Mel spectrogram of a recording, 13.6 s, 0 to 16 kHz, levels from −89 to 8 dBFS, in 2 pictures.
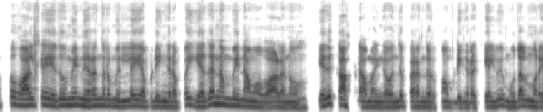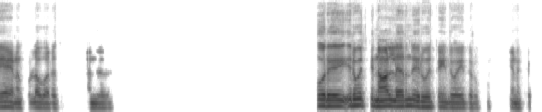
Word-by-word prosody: அப்போ, 170 +5 -9
வாழ்க்கையில 165 +2 +3
எதுவுமே 165 +3 0
நிரந்தரம் 155 0 0
இல்லை, 145 +2 +1
அப்பிடிங்கிறப்ப, 130 +3 -2 0.2
"எத 185 +8 +2
நம்பி 165 -3 +1
நாம 130 -3 +1
வாழணும்? 120 -2 +1 0.3
எதுக்காக 180 -4 +2
நாம 125 -1 0
இங்க 120 0 -2
வந்து 135 +3 -2
பெறந்திருக்கோம்?" 125 -1 -2
அப்பிடிங்கிற 120 0 -4
கேள்வி 130 +4 -1
முதல் 145 +3 +1
முறையா 125 0 +1
எனக்குள்ள 110 +1 -6
வருது. 105 -1 -9 0.4
அந்த 105 -1 -6 2.8
ஒரு 150 -1 +5 0.2
24ல 150 -3 +4
இருந்து 150 -1 +1
25 120 -3 -2
வயது 110 0 -5
இருக்கும், 100 - -22 0.2
எனக்கு. 105 -1 -10
130 Hz, 130 wpm, -22 LUFS, 120-155 Hz, 2.8 s, ஒரு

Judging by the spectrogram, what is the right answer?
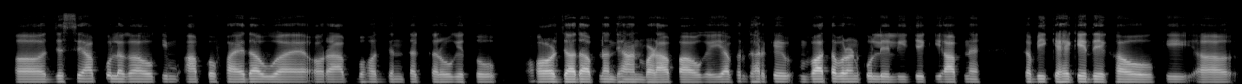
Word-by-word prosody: अ, 120 0 +2
जिससे 135 +1 -5
आपको 130 +1 -1
लगा 130 -1 +1
हो 125 0 +1
कि 130 -1 -9
आपको 125 +1 -1
फ़ायदा 125 0 +1
हुआ 120 -1 +1
है 120 0 0
और 120 0 -4
आप 120 0 0
बहुत 125 +1 -5
दिन 125 -1 -8
तक 125 -3 -4
करोगे 120 0 -1
तो 120 0 -4 0.3
और 125 -1 +4
ज़्यादा 125 0 +7
अपना 125 +1 +1
ध्यान 120 -1 0
बढ़ा 115 0 +5
पाओगे? 115 0 +1
या 120 +1 0
फिर 145 +3 -11
घर 125 0 -3
के 135 - +2 0.3
वातावरण 130 0 +4
को - - -1
ले 125 -1 -1
लीजिए 120 +1 -5
कि 125 - -10
आपने 120 0 0 0.5
कभी 130 0 0
कह 125 +1 +4
के 130 +1 +3
देखा 125 0 0
हो 120 -1 +3
कि 120 -1 -7
अ, 115 0 0
125 Hz, 195 wpm, -24 LUFS, 120-125 Hz, 0.5 s, ज़्यादा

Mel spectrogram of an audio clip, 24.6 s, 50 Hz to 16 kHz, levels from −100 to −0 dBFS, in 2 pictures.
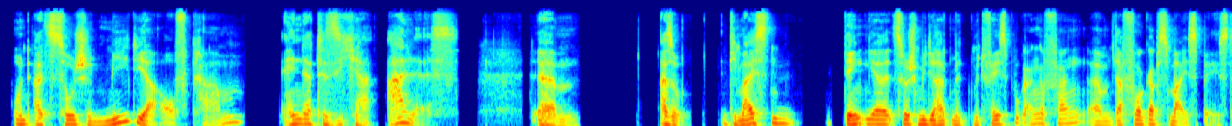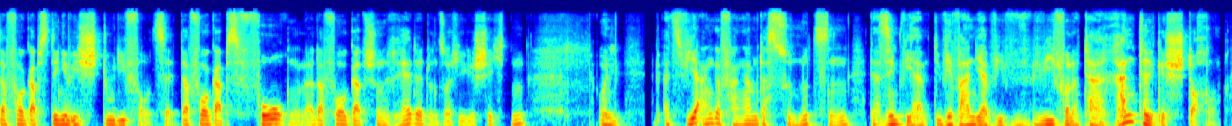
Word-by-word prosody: Und 120 -1 0
als 110 -2 0
Social 125 -3 +3
Media 130 - +3
aufkam, 175 +6 -7 0.4
änderte 130 +2 +1
sich 110 +3 -4
ja 90 -6 -5
alles. 160 -1 -1 0.8
Ähm, 90 -4 0 0.8
also - - +2 0.3
die 125 -2 -4
meisten 140 +4 +3 0.5
denken 130 +1 +7
ja, 125 -1 +4
Social 130 -1 +2
Media 120 -2 +5
hat 110 +1 0
mit 105 -2 -5
mit 105 - -6
Facebook 125 +4 -1
angefangen. 140 +5 -4
Ähm, 105 -1 -4
davor 125 +4 0
gab's 130 +1 +1
MySpace, - - -3
davor 125 0 0
gab's 120 -2 0
Dinge 120 -1 +4
wie 115 0 +1
StudiVZ, 115 +1 -1
davor 120 +1 +1
gab's 110 -2 0
Foren, 130 +1 +4
ne, - - -7
davor 120 0 -1
gab's 110 -2 -1
schon 110 -2 -4
Reddit 115 +5 -2
und 95 - -10
solche 100 +1 -8
Geschichten. 110 +5 -4 0.7
Und 105 -1 -2 0.4
als 115 0 -5
wir 150 +5 +6
angefangen 130 -4 -2
haben, 115 0 0
das - - -1
zu 105 - -1
nutzen, 115 0 -4 0.2
da 120 - -6
sind 120 +3 +3
wir 105 - +1
ja 95 +2 -3
wir 110 -1 +1
waren 105 +1 +3
ja 105 -2 +1
wie 100 0 -3
w 95 +5 -7
wie 115 +1 +5
von 115 -2 0
'ner 100 - -5
Tarantel 110 - +3
gestochen. - - 0
120 Hz, 155 wpm, -24 LUFS, 105-130 Hz, 0.8 s, denken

